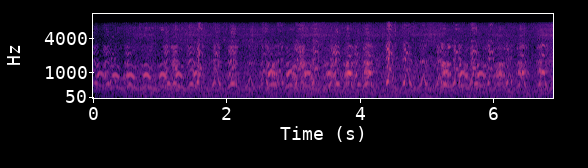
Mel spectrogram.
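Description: A chorus of many short, rising-and-falling animal calls, yelp-like and overlapping in quick succession, over a faint hiss.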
